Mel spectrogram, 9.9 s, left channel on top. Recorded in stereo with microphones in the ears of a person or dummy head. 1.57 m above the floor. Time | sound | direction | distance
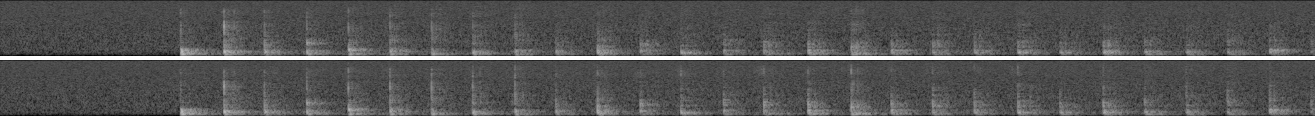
1.4 | running footsteps | 5° left (ahead or behind) | 1.8 m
